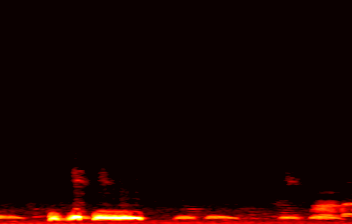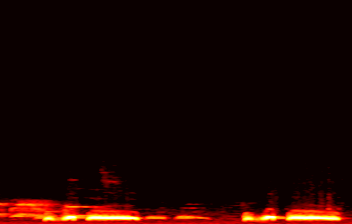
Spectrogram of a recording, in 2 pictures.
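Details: Three coo phrases from a spotted dove kept to lure wild doves, each a double short note and then a long low hoot, with soft shorter coos and a faint higher bird sound in the pauses.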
